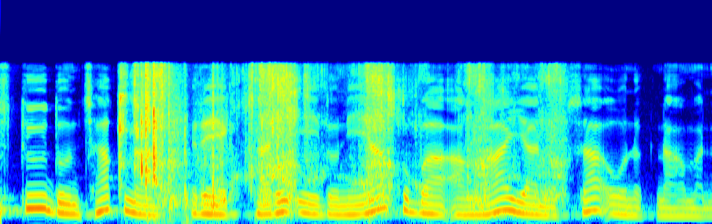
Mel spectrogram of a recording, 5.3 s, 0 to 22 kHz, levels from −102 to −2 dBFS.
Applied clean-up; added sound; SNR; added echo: none; Chewing, mastication; -2 dB; none.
